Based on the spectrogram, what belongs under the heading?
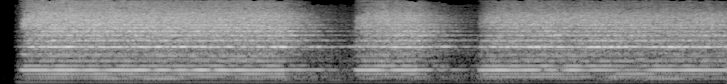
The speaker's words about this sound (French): Je me précipite donc à l'intérieur, même pas deux secondes après avoir mis les pieds dedans, toujours dans le sas séparant les différents wagons, j'entends le sifflet du contrôleur et le train commence à s'élancer.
